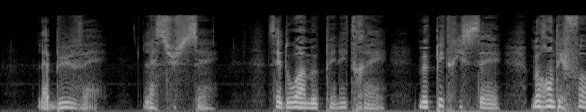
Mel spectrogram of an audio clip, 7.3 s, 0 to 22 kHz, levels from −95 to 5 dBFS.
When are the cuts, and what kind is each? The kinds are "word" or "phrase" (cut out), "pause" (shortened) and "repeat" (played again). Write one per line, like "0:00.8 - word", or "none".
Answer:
none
